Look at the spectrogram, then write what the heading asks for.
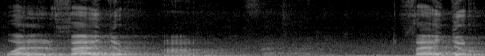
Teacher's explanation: Dia ada qalqalah terus sambung pada dengan ra yang mati.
